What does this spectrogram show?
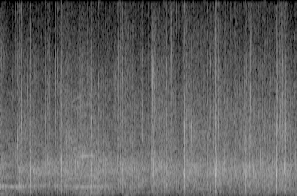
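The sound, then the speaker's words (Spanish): Steady applause from an audience for the ushers, the welcome team and the security team: dense overlapping claps sustained throughout with sharp crisp transients, fairly loud and continuous for a few seconds. “Dale un fuerte aplauso.”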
